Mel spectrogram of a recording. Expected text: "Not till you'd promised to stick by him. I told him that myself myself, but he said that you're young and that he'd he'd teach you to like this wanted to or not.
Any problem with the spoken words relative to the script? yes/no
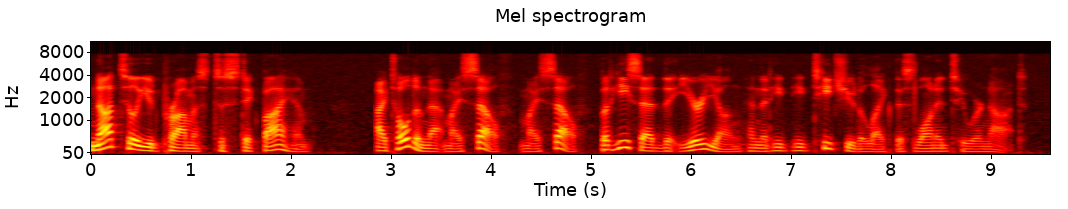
no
